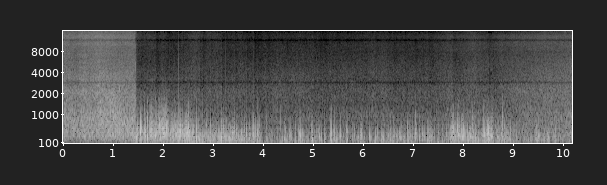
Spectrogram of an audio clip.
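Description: Sea surf washing on a sandy beach as a steady hiss. About a second and a half in, this gives way to wind buffeting the microphone in irregular gusts, with the surf still behind it.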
